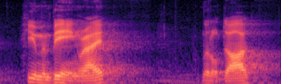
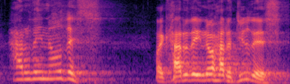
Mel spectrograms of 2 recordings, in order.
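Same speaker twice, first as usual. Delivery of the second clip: amazed question; 8 semitones higher than usual. Retold or imitated. Amazed at kids' meditation poses.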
